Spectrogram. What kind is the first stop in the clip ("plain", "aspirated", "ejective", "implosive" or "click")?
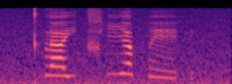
aspirated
